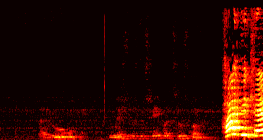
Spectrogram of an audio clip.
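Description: A young girl talks quietly nearby.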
